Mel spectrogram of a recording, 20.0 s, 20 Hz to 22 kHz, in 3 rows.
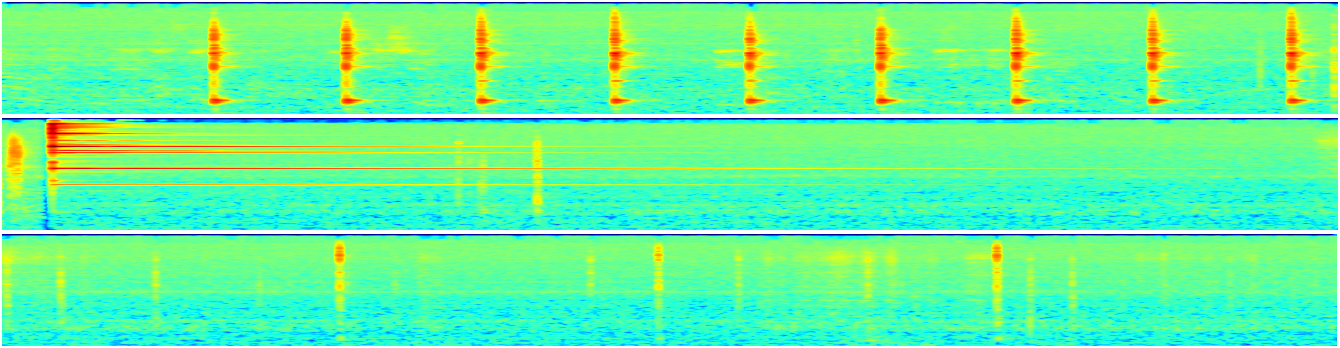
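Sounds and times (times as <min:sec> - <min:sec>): bell strike ringing: 0:06.9 - 0:11.7.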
